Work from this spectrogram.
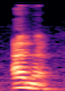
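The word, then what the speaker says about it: أنا: Ang ana, totoong may mad dyan na alif, may nakasulat pala na alif dyan, na sukun, pero hindi yan binibigkas. Nasasabi mo nung ana, hindi. Yan ay binabasa na ana.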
